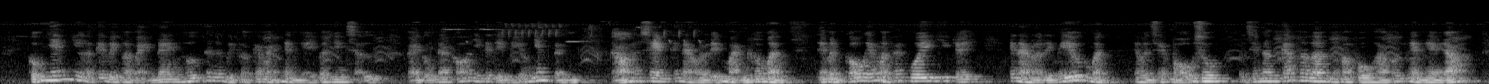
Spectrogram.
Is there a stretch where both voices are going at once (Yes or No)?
No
